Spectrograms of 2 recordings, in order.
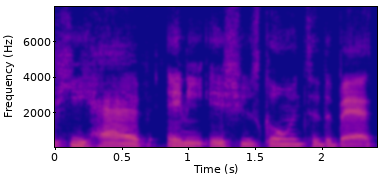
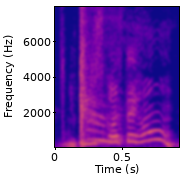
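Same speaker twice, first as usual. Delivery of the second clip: exasperated decree; 4 dB louder, faster than usual. Retold or imitated. Mother tells son he stays home.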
